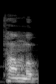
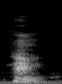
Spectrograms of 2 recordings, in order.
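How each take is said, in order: First: The final b sound is pronounced. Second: The final b sound is silent. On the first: The speaker calls it wrong. "कुछ लोग थंब पढ़ते हैं, तो थंब गलत है" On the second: The speaker calls it right. "जब यम के बाद बी हो तब साइलेंट होता है"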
